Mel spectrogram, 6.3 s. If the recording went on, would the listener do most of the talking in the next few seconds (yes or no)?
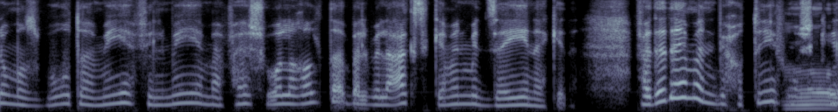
no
